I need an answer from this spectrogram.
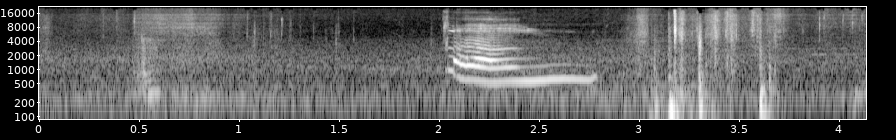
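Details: A single drawn-out, falling meow from an abandoned kitten left two days in -11°C snow before rescue, followed by a few soft knocks and thumps nearby.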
